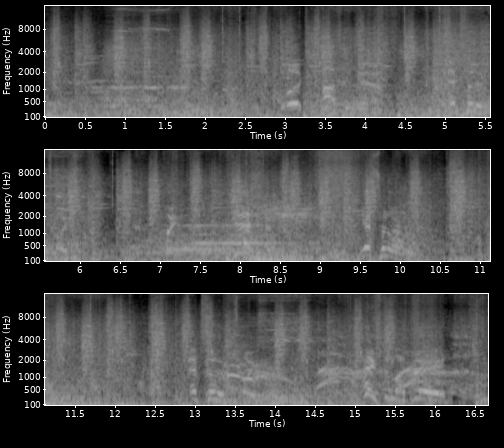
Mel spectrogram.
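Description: Weapons clash and strike repeatedly.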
